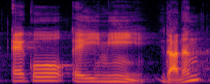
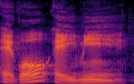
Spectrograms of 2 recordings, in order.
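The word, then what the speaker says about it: ἐγώ εἰμι: 그 중에 대표적인 예수님의 어법 표현이 헬라어로는 에고에이미라는 표현입니다. 따라하십시다. 에고에이미. 이걸 또 에고 이렇게 발음하시면 안 됩니다. 에고에이미.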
